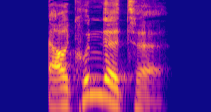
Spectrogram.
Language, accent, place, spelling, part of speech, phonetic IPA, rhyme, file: German, Germany, Berlin, erkundete, adjective / verb, [ɛɐ̯ˈkʊndətə], -ʊndətə, De-erkundete.ogg
- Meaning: inflection of erkunden: 1. first/third-person singular preterite 2. first/third-person singular subjunctive II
